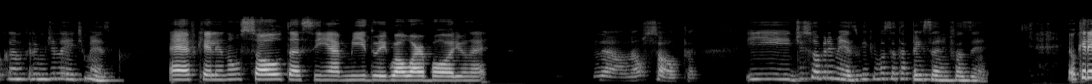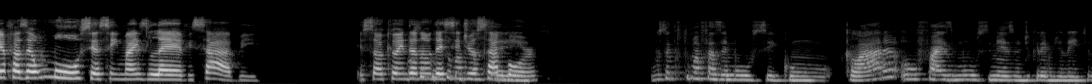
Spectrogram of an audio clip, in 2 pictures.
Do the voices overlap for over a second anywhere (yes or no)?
yes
